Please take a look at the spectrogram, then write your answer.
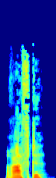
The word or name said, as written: rafte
